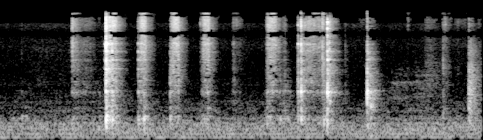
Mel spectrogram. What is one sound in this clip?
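A metal tin lid clicks and scrapes open.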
